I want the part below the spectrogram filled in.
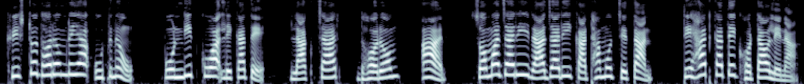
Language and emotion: Santali, neutral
